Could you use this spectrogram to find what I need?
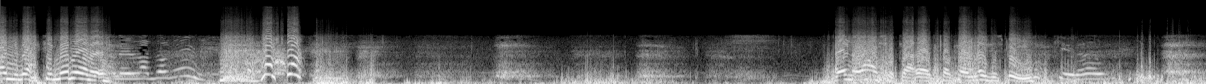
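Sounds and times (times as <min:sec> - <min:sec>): man laughing: 0:02.0 - 0:03.4
rumbling microphone noise: 0:02.0 - 0:12.0
man breathing hard: 0:03.1 - 0:08.1, 0:10.4 - 0:12.0.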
